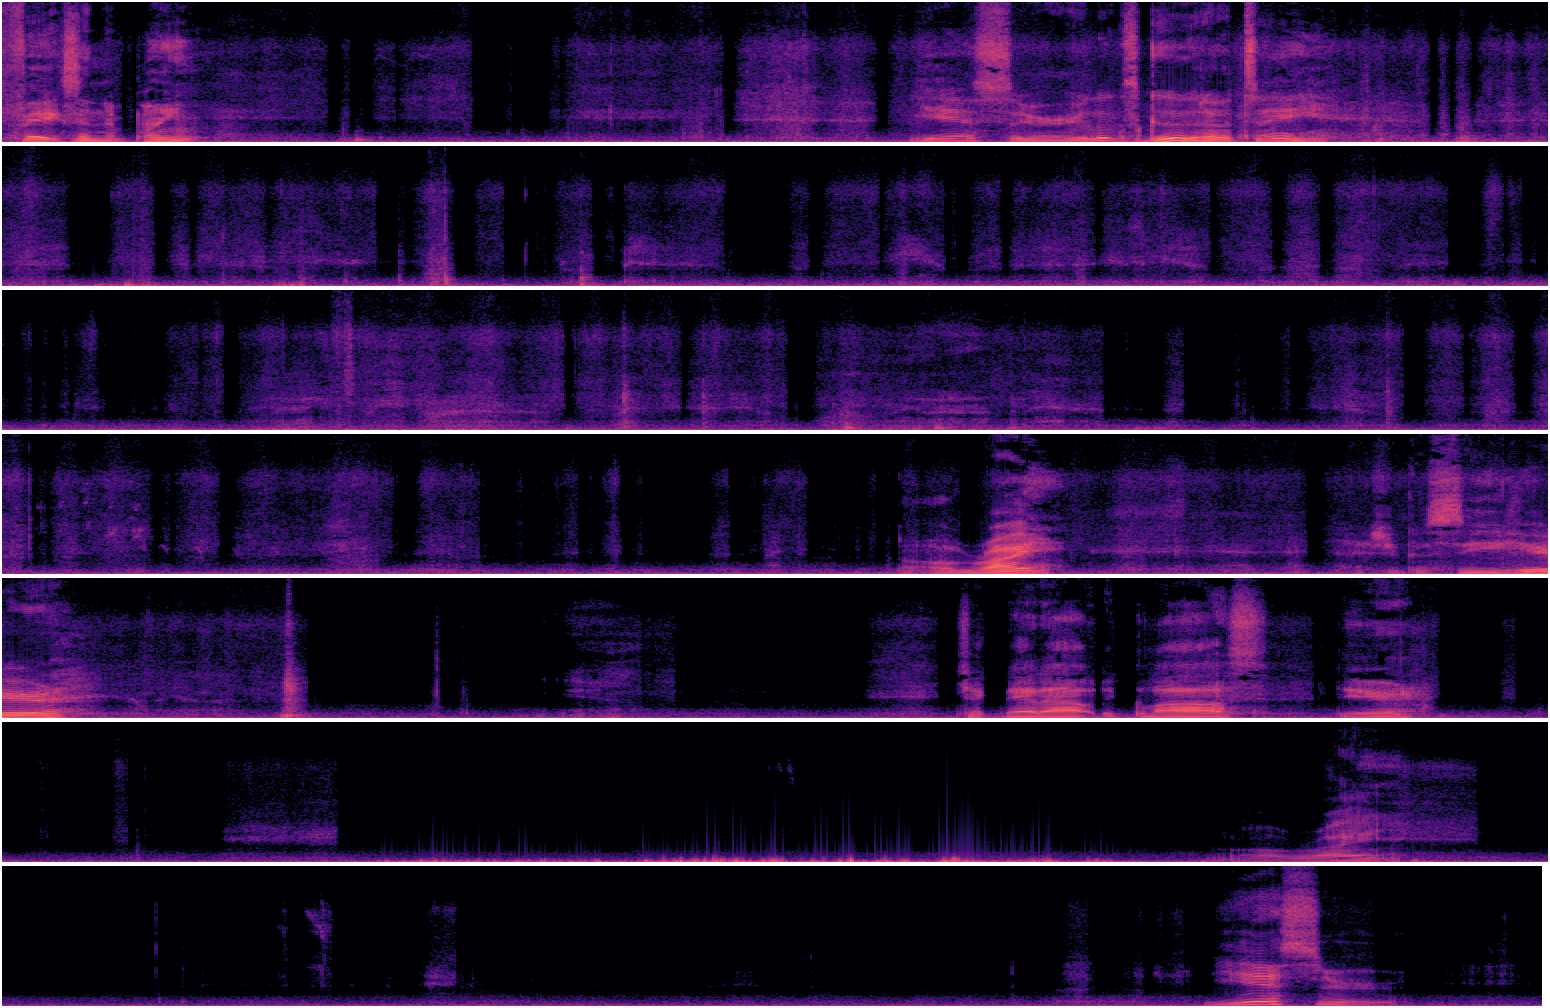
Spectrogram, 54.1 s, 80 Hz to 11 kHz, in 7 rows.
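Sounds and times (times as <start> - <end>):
towel rubbing on car paint: 0.0 - 32.5
steady low rumble: 0.0 - 54.0
wind buffeting microphone: 7.7 - 9.7, 40.2 - 44.7.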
